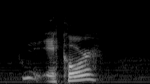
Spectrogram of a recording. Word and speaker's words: ichor: want to pronounce this icor i believe it's echo right like petrichor petrichor pet icker poured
